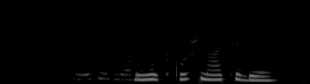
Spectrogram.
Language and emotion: Russian, neutral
